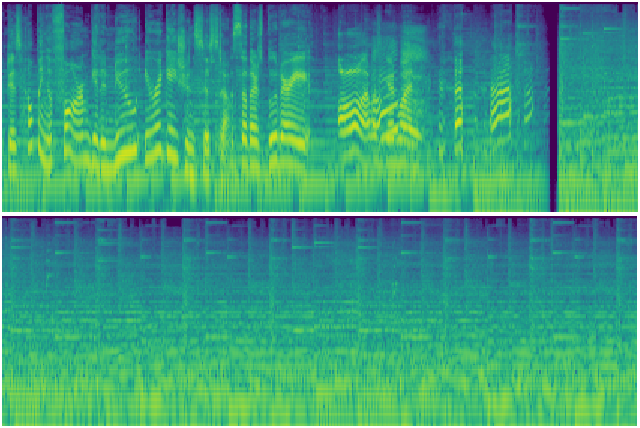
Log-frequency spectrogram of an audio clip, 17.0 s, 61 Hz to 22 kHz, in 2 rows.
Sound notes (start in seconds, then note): 4.6 laughing; 7.7 bright music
